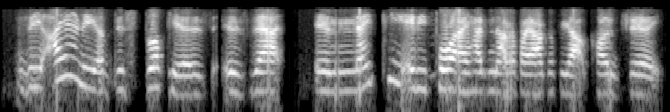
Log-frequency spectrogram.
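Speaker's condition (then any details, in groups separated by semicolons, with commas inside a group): Cerebral palsy; lifelong, since birth, car ran onto parents' lawn when mother six months pregnant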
